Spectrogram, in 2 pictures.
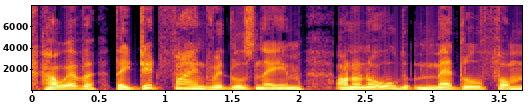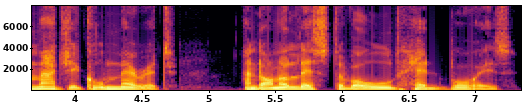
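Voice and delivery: ordinary delivery, nothing marked

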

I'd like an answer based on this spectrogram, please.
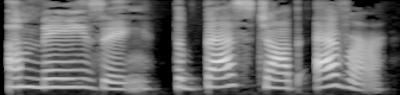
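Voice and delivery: high, drawn-out "amazing" gush. A narrator's reading. Friend raving about her hospital job, gushing. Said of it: "she gushes".

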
